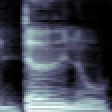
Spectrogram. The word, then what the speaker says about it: Domhnall: It's spelt like Domhnall Gleeson, but it's actually like... he said it's like tonal, but with a D. So Donal Gleeson.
